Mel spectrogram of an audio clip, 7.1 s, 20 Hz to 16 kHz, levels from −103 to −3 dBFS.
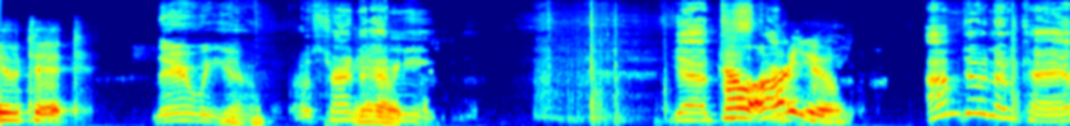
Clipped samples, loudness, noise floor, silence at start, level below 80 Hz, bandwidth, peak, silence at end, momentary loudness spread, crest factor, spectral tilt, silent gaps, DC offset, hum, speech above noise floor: under 0.1%; -24 LUFS; -73 dBFS; 0 s; -74 dBFS; 16 kHz; -6 dBFS; 0 s; 26 LU; 20 dB; -3.5 dB/octave; none; under 0.1%; none; 48 dB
